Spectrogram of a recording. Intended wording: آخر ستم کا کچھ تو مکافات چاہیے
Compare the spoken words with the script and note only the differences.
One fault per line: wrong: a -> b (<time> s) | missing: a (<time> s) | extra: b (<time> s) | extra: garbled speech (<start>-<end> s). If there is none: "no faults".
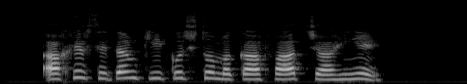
wrong: کا -> کی (1.4 s)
